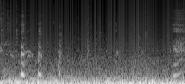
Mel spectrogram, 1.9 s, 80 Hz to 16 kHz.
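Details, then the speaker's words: BMW E46 M3 SMG with new CSL carbon intake and plenum, CSL ECU tune and Super Sprint race exhaust, heard in the cabin under throttle; deep, loud, even intake roar drowning out the exhaust, no knocks or misses; healthy. "I feel like an asshole because the engine's so loud. I don't hear the exhaust anymore. So like that's another point. You hear the engine and not the exhaust in the car anymore."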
